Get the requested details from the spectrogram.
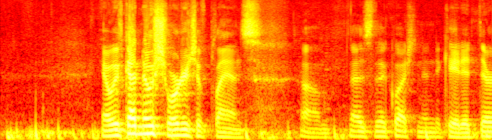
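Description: A middle-aged man speaks into a handheld microphone in a large room.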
